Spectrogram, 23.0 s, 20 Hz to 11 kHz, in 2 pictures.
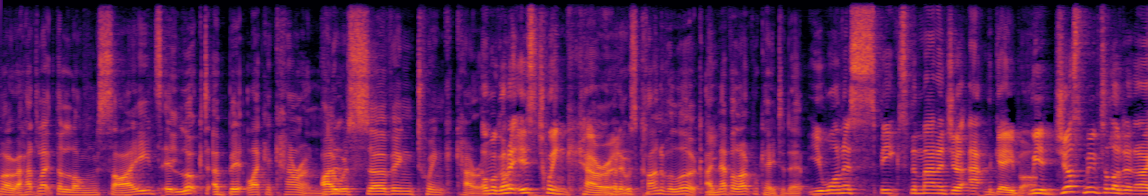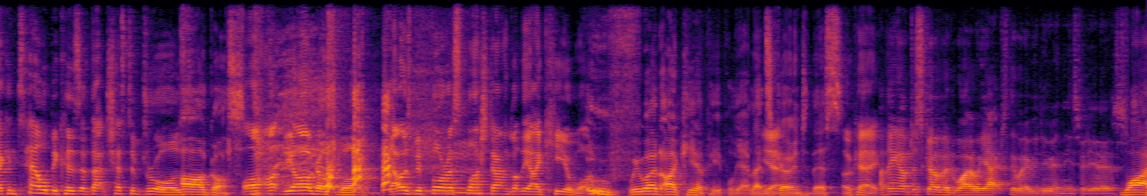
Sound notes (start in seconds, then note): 14.0 laughs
